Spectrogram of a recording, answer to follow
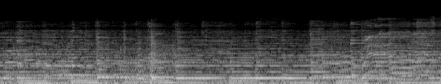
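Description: Acoustic bluegrass band playing an instrumental passage: plucked guitar and other string instruments, with a bowed fiddle.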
